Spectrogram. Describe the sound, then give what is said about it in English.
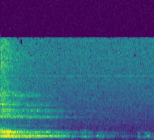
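A person breathing out through the mouth during a guided breathing exercise, one soft, airy exhalation that slowly fades over a few seconds, faint and without talk. “Now breathe out through the mouth.”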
